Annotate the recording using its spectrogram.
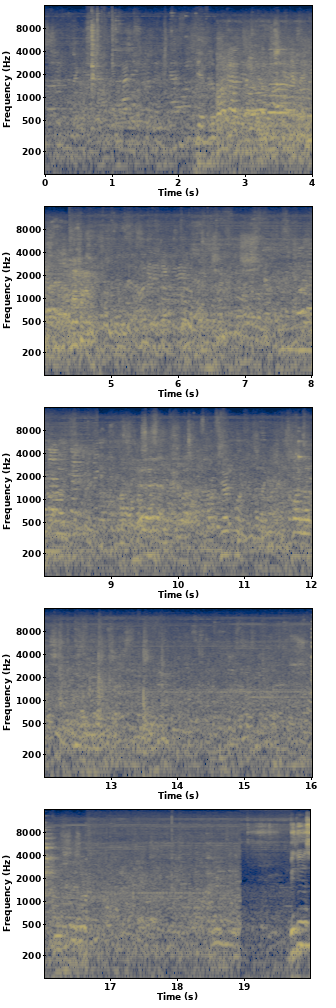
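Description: A crowd of people chatters in a large room.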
